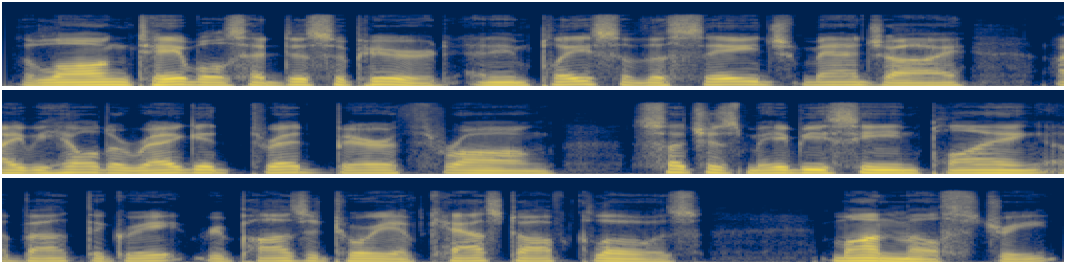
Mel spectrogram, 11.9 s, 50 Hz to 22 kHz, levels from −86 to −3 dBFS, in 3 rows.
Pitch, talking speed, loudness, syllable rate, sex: 125 Hz, 170 wpm, -18 LUFS, 4.8 syllables/s, male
